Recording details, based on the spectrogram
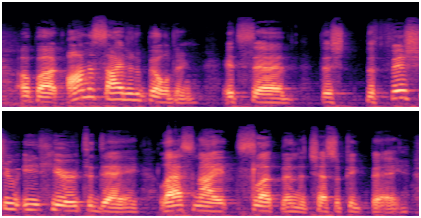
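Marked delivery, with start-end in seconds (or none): none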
